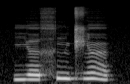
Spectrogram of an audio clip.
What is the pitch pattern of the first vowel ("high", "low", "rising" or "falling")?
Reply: low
